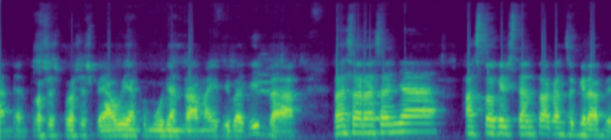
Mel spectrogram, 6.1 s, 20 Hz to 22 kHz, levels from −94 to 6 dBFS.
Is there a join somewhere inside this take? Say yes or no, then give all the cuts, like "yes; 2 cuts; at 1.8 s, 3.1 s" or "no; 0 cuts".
no; 0 cuts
